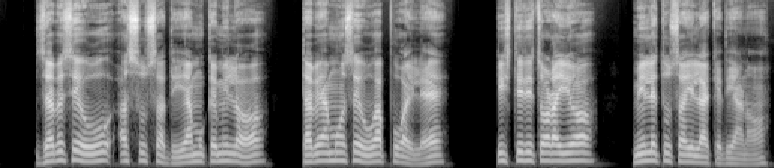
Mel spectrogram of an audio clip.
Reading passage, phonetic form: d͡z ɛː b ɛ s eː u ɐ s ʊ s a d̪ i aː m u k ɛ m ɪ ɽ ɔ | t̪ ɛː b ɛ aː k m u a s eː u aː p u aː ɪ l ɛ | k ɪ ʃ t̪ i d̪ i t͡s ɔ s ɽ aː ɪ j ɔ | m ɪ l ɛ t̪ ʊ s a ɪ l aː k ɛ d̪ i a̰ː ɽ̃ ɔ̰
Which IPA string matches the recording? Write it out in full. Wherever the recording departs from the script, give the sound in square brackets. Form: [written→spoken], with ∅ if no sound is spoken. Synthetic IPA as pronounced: d͡z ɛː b ɛ s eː u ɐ s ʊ s a d̪ i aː m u k ɛ m ɪ [ɽ→l] ɔ | t̪ ɛː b ɛ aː [k→∅] m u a s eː u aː p u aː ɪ l ɛ | k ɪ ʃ t̪ i d̪ i t͡s ɔ [s→∅] ɽ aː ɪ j ɔ | m ɪ l ɛ t̪ ʊ s a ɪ l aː k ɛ d̪ i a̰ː ɽ̃ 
